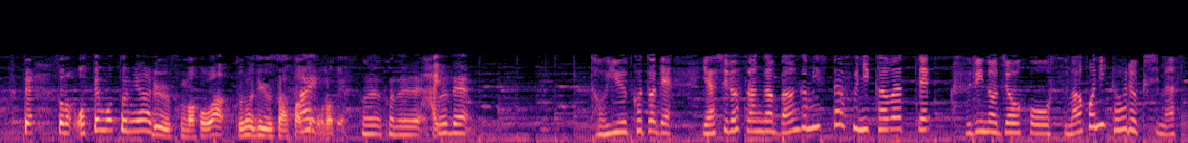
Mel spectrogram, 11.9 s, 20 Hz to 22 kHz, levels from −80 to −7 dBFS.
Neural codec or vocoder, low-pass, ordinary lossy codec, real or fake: vocoder, 44.1 kHz, 80 mel bands, Vocos; 5.4 kHz; none; fake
